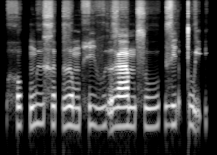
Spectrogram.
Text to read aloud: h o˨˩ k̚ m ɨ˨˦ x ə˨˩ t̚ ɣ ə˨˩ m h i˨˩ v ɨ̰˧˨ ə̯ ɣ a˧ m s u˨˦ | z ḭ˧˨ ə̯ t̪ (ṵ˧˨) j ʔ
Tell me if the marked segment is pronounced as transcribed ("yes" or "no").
yes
